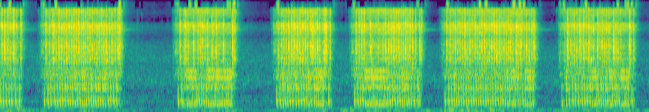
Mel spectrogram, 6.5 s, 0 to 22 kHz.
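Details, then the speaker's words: Used Traxxas Jato with nitro 2.5 engine, primed, low-side needle flushed: repeated one-second buzzing bursts that die between pulls; needs more idle gap air or more low-side fuel; fires but won't run, lean idle mixture. "so whenever they're doing that they either need more air on your idle Gap or they need a little more fuel on the low side so we're just going to give it an eighth of a turn and they'll you usually just fire right up"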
